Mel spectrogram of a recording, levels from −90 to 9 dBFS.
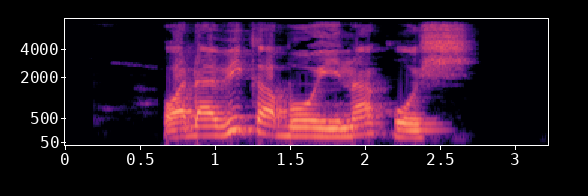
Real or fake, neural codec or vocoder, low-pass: real; none; 7.2 kHz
